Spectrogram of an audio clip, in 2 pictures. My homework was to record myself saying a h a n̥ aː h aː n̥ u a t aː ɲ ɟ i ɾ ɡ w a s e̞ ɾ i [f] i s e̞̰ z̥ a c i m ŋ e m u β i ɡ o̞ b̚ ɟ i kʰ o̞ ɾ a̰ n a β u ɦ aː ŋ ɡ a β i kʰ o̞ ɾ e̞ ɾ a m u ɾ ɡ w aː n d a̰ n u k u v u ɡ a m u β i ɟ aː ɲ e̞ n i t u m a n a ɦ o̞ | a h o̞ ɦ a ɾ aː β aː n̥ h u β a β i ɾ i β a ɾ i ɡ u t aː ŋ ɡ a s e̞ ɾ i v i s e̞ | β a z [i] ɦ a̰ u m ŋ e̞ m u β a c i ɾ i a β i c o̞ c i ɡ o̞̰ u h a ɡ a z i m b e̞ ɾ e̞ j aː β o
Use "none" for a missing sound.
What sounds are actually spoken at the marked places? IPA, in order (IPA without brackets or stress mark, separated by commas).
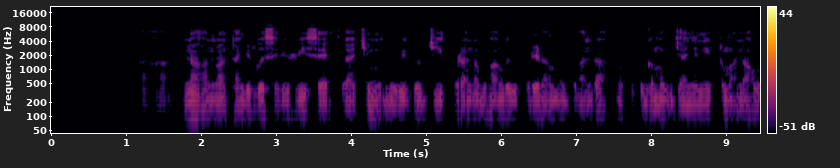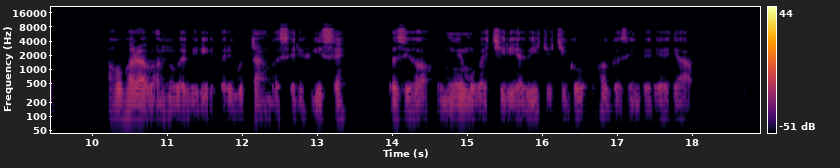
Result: v, i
